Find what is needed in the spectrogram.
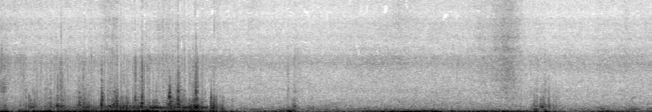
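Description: Strong wind buffering the microphone on the open deck of a moving ferry, a heavy low rumble that is loudest in the first two seconds, over the wash of choppy water.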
